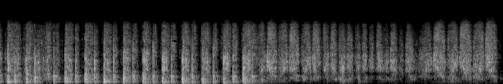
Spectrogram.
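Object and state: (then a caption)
Plastic lotion pump bottle. Fingertips and nails rapidly scratch and rub the front label of a white plastic CeraVe lotion bottle with a green pump, held upright in one hand. The result is a fast stream of dry, raspy scratching strokes that reach up into the high range. A low body thump under the strokes fades out partway through.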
